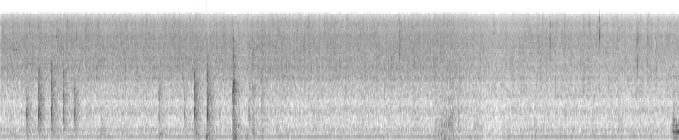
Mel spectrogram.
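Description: Tomatoes stirred and crushed with a small wooden tool in a pot with cooking onions and potatoes; steady sizzle with a run of sharp taps and knocks early on, then quieter scraping.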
